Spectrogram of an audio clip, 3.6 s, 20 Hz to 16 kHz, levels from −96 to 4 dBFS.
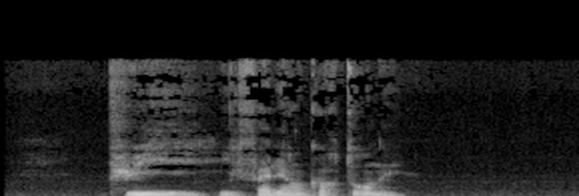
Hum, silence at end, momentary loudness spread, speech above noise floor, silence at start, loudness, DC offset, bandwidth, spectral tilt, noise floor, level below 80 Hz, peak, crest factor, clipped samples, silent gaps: none; 1.1 s; 11 LU; 42 dB; 0.7 s; -25 LUFS; under 0.1%; 11.5 kHz; -6.5 dB/octave; -66 dBFS; -44 dBFS; -8 dBFS; 18 dB; under 0.1%; none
